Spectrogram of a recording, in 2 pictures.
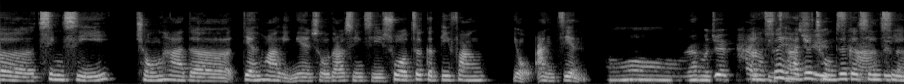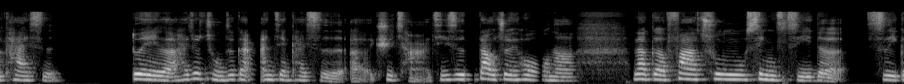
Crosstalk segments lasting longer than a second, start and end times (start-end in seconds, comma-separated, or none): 7.5-9.2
